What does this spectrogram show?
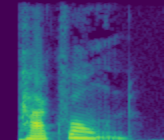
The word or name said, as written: pakvogn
